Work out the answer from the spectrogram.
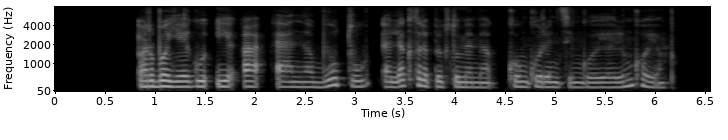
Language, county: Lithuanian, Kaunas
